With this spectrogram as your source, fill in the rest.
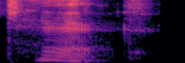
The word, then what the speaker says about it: TeX: back to Greek and the pronunciation is Tech as in technical plus their their symbols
